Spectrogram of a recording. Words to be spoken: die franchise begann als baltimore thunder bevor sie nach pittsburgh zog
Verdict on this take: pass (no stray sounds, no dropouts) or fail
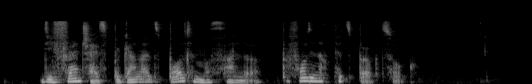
pass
